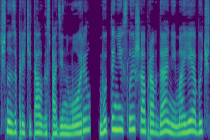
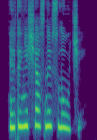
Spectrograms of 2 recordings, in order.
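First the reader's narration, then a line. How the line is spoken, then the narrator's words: Squeaky. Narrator (Russian): пропищала Айла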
